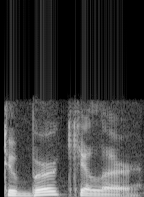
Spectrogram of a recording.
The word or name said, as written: tubercular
